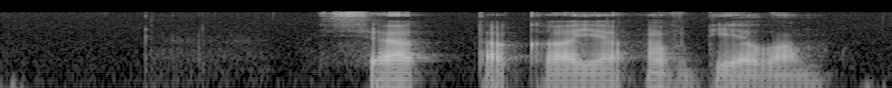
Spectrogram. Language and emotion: Russian, neutral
